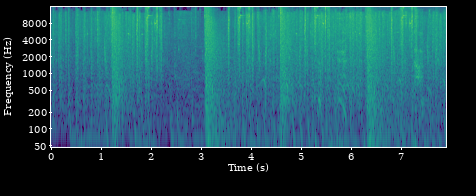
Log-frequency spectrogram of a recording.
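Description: Automated turret gunfire in the video game Fallout London, loud bursts of rapid shots recurring every second or two over a busy background of game noise.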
